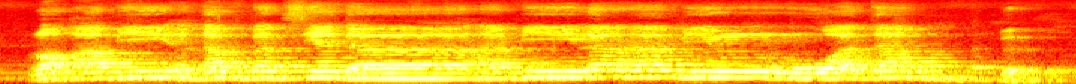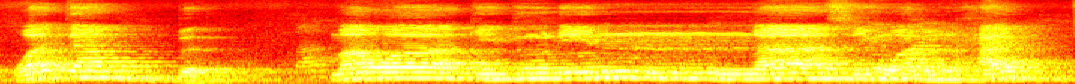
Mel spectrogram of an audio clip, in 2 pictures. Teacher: Ketika tasdid bila diwakafkan ditekan suaranya ditahan 2 harokat diikuti qalqalah.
